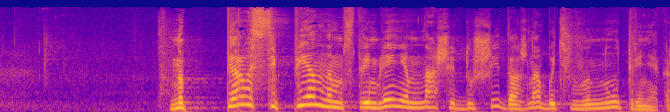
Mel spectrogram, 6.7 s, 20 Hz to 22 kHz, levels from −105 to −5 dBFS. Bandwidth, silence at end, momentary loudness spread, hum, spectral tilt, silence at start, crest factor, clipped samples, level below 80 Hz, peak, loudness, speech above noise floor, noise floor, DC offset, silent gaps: 17 kHz; 0 s; 9 LU; none; -4.5 dB/octave; 1.6 s; 22 dB; under 0.1%; -54 dBFS; -2 dBFS; -23 LUFS; 37 dB; -59 dBFS; under 0.1%; none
